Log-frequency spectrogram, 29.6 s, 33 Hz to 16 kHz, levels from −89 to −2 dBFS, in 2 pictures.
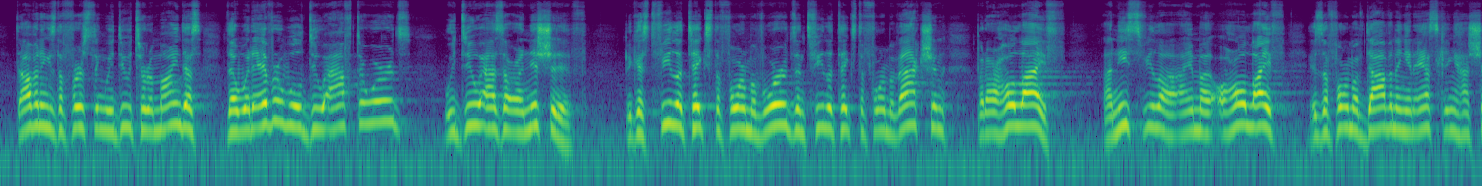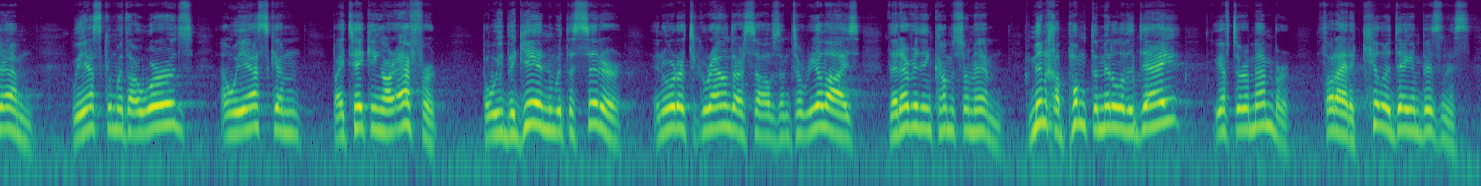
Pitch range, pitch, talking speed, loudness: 195-235 Hz, 220 Hz, 210 wpm, -17 LUFS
